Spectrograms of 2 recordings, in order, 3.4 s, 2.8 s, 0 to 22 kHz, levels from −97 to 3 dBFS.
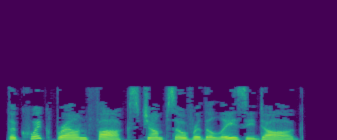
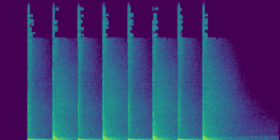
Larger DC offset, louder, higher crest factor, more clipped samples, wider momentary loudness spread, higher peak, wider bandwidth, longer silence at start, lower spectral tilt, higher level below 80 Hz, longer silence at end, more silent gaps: neither; first, -19 LUFS vs -22 LUFS; about the same, 16 dB vs 20 dB; neither; about the same, 5 LU vs 4 LU; about the same, -4 dBFS vs -2 dBFS; second, 8.8 kHz vs over 20 kHz; second, 0.1 s vs 0.25 s; about the same, -5.5 dB/octave vs -6 dB/octave; second, -54 dBFS vs -26 dBFS; second, 0.4 s vs 0.55 s; neither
